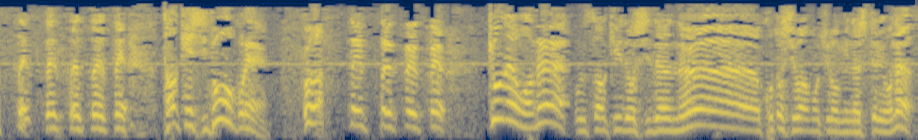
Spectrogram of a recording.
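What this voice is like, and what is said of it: Imitates another person's voice. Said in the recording (Japanese): “誰このモノマネ最高。”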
